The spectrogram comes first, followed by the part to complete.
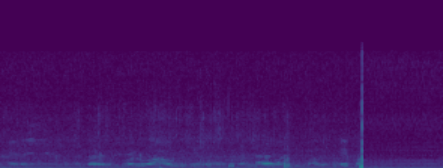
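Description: Faint background voices and chatter at a cricket ground, with one sharp click near the end.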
